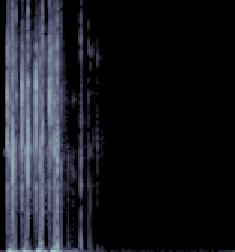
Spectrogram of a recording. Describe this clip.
Spray Paint Shake Four
Shaking a spray paint can four times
